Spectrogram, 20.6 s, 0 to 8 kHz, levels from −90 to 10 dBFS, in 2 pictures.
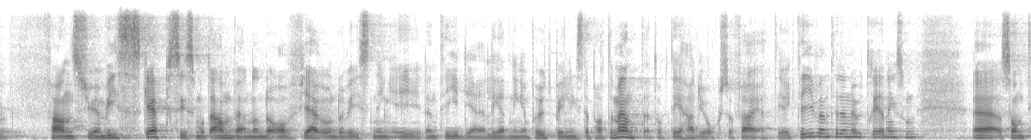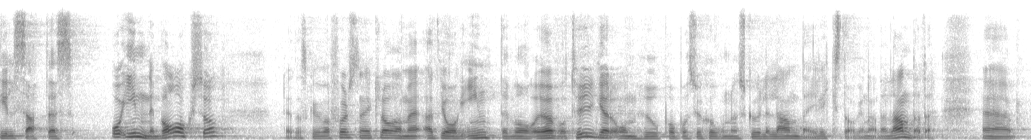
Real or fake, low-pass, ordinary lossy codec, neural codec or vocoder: real; 7.2 kHz; Opus, 64 kbps; none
